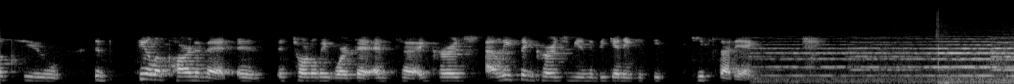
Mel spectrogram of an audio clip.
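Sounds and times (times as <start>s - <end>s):
speech: 0.0s - 8.2s
ambulance siren passing by: 7.5s - 10.1s.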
